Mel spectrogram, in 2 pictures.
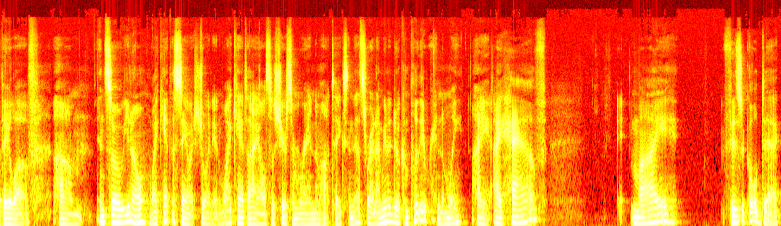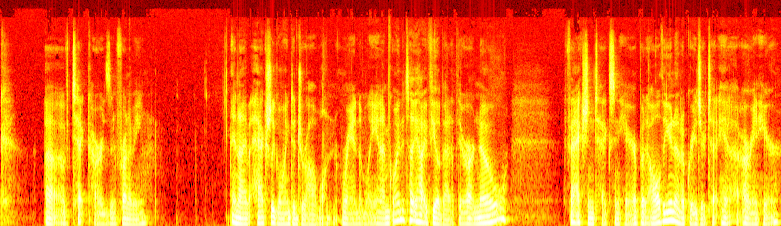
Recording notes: Apologies for the quiet audio, I'll get it eventually!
